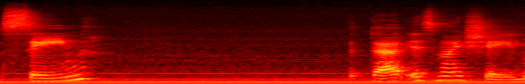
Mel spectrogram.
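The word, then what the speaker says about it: Seine: what shade I have s-e-i-n-e I want to say that's pronounced sane but that is my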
